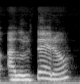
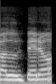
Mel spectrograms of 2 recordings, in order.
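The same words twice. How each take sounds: First: "adultero" stressed on TE, final o left weak; stress on second-to-last syllable. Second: "adulteró" stressed on the final RÓ; stress on last syllable. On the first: Teacher showing students an unaccented verb, "adultero" stressed on TE. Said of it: "Si yo digo adultero". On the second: Teacher contrasting accented verb for students, "adulteró" stressed on final RÓ. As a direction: say "adulteró" as adulteRÓ, landing on the ending. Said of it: "pero si digo adulteró". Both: Shown as a demonstration.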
